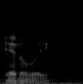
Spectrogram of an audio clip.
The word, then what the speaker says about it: Italy: another case where that fast d sound really doesn't need to make contact with the top of your mouth just italy italy okay if you're saying italy or italy or italy or things like that not quite um what you're going to hear in the u.s you're more likely to hear italy italy all right if things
